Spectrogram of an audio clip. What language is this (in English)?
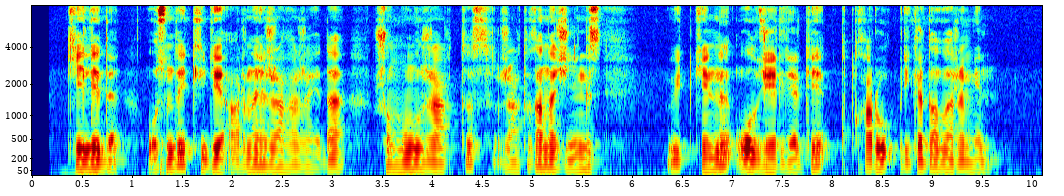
Kazakh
